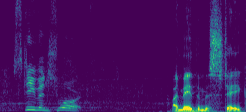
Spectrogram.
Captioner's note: applause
